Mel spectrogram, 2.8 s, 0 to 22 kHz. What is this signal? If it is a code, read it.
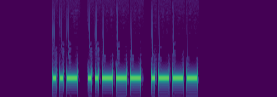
Morse code, heard as a keyed tone, about 34 wpm, 700 Hz. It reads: U2J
